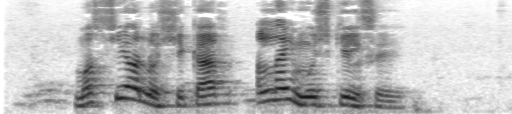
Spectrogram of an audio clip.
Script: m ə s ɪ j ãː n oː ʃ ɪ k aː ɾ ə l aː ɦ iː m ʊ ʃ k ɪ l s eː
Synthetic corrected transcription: m ə s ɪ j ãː n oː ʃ ɪ k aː ɾ ə l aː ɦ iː m ʊ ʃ k ɪ l s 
